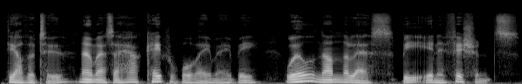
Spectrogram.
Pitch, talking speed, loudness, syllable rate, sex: 100 Hz, 185 wpm, -22 LUFS, 5.0 syllables/s, male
